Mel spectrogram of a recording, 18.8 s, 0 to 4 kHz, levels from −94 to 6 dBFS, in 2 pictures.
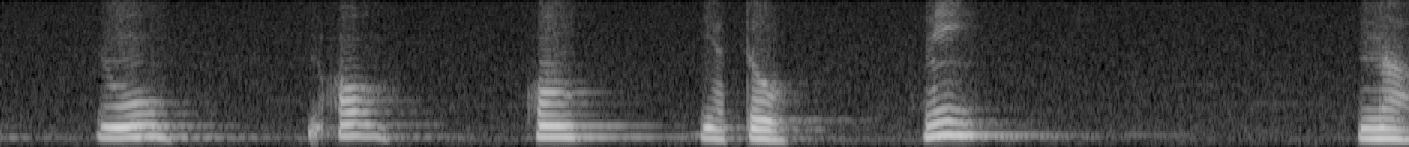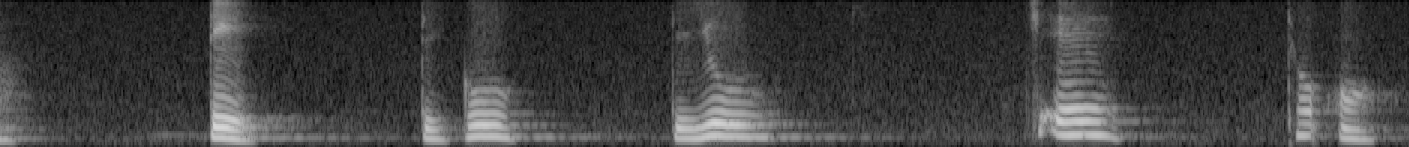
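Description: Nothing goes wrong anywhere in the recording; there's a faint room hush sitting about 44 dB under the speech, and the call line keeps everything below 4 kHz, which is just how that path normally sounds.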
